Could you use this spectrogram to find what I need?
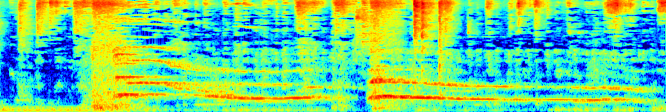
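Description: A dog howls in long, slowly falling cries close by.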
